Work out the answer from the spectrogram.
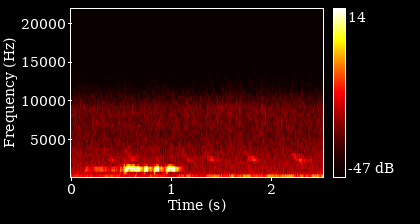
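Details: Manggung song of a local zebra dove, a bird praised as an active singer: a drawn-out lead note followed by four bright, quick coos in a rolling burst, then low rumbling background noise.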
